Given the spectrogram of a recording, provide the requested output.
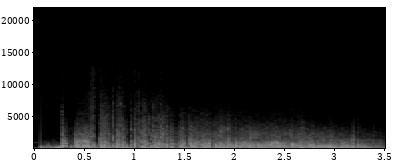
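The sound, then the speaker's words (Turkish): A series of loud explosions with sharp cracks and booming blasts in rapid succession at first, then a sustained roaring rumble of continuing detonations and debris: an ammunition depot blowing up after a forest fire reached Greece's second-largest air base, home to an F-16 fleet. “F-16 filosunun bulunduğu üste cephanelik havaya uçtu.”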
